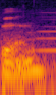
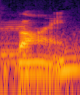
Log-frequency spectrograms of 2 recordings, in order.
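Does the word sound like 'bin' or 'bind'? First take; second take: bin; bind. First: The vowel is short, rhyming with 'tin'. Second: The vowel is long, rhyming with 'fine'. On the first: It sounds like a trash can. "I just call it bin" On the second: It is short for binary. "people who would say it's bind because technically it is binary"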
